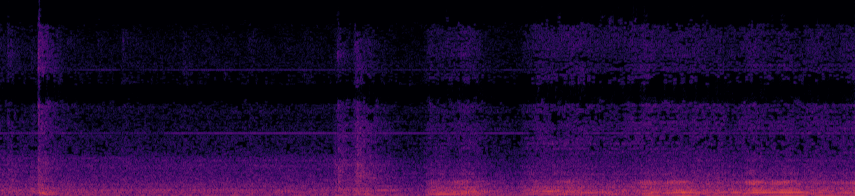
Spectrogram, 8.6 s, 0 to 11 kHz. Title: Toshiba 3015AC Fuser Abnormal Sound.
